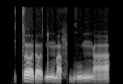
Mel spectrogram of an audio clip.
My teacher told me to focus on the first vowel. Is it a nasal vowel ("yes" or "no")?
no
